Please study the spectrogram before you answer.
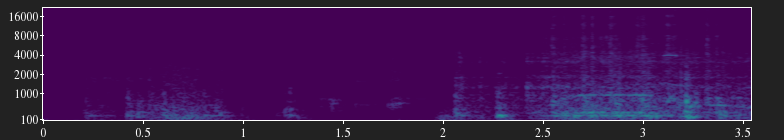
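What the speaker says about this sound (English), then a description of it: "So I'm going to start stitching." A sewing machine stitches a strap onto a tote bag in short stop-start bursts, then runs in a longer steady whir, close and fairly quiet.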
